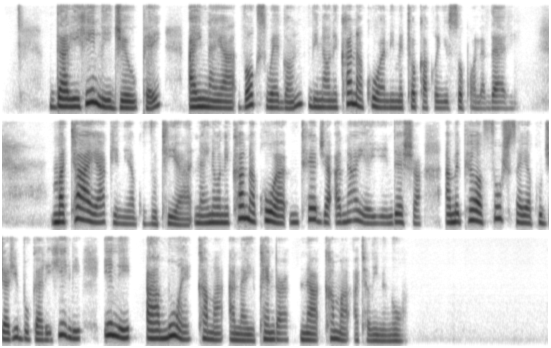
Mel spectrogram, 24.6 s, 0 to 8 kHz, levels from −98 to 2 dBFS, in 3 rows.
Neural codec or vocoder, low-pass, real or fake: codec, 16 kHz, 1.1 kbps, Voila-Tokenizer; 7.2 kHz; fake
